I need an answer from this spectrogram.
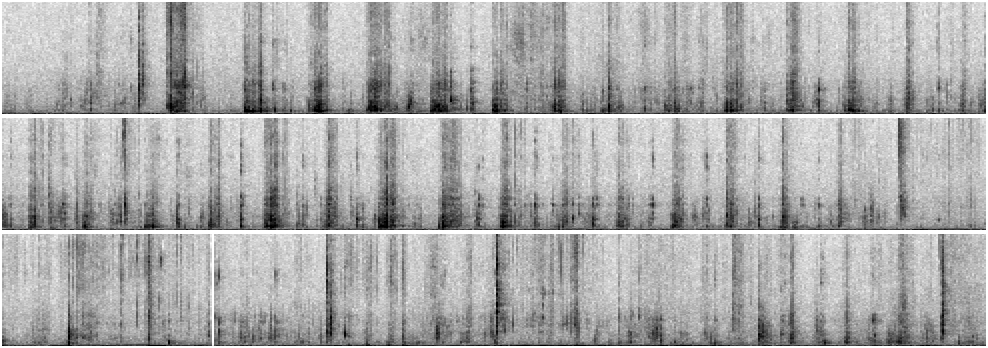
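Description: Close-miked crunching and chewing of radish kimchi and grilled lamb chop. Crisp bites come thick and fast for the first fifteen seconds or so, then thin out into quieter chewing.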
